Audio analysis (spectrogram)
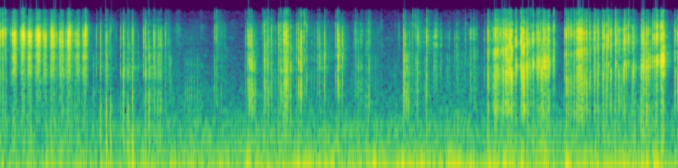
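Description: Long pink acrylic nails scratch and tap a hand-held blue rubber or plastic flip-flop sandal with gold studs and a solid, flexible sole. The result is bright, crisp, high-pitched scratching in dense bursts with quick dry taps, quieter in the middle and busier again near the end.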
